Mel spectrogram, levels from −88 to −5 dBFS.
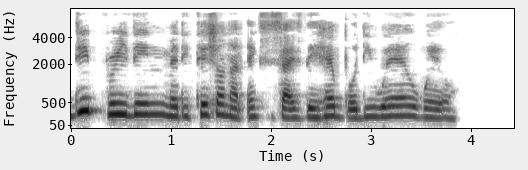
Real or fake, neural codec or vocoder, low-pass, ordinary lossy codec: real; none; 7.2 kHz; AAC, 32 kbps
